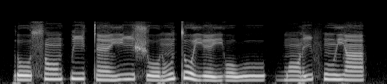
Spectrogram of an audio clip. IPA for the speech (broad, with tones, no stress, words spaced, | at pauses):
ɾo˨sɔ̃˧ k͡pi˦tɛ̃˧ ji˧ʃo˨ ɾũ˨˦to˦˨je˨jo˨ wu˧ | bɔ̃˨ɾi˧fũ˧jã˧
